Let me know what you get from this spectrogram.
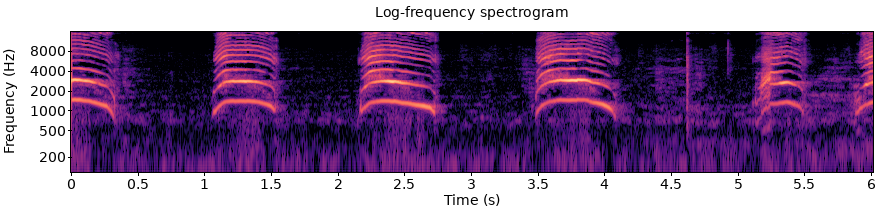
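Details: Kittens meowing: high, clear, arched meows of under half a second each, about one per second, with a faint low rumble between calls.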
